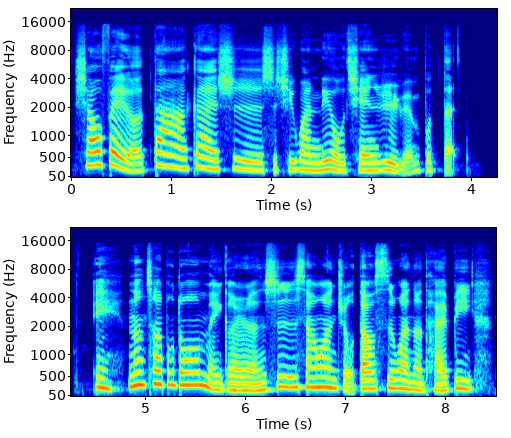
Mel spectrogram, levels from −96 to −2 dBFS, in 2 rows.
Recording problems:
none

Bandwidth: 15 kHz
